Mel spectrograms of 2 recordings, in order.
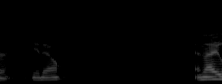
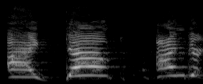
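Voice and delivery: huge high shout, word by word; slow hollering; 17 dB louder, slower than usual. Retold or imitated. Wife shouting at husband she thinks is deaf, slow hollering. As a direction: holler slowly as if to someone deaf. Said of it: "she starts shouting".

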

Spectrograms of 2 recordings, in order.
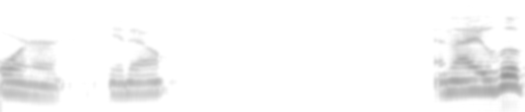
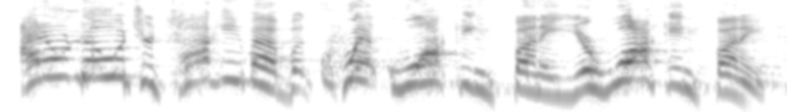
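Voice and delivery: high, loud nagging; exasperated scolding; 11 semitones higher, 9 dB louder than usual. Retold or imitated. Wife telling husband to quit walking funny, exasperated scolding. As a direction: scold him in a raised, high voice.

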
